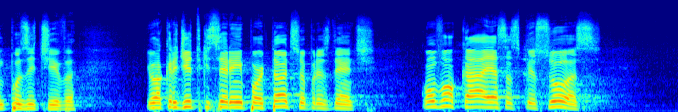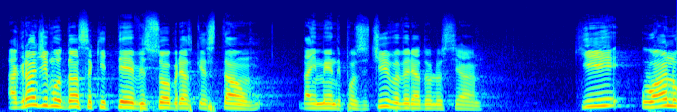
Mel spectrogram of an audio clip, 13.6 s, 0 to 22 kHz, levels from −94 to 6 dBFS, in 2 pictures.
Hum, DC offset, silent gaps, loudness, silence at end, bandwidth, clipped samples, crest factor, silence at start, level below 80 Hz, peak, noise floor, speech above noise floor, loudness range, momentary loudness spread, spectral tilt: none; under 0.1%; none; -26 LUFS; 0 s; 12 kHz; under 0.1%; 14 dB; 0 s; -60 dBFS; -12 dBFS; -72 dBFS; 47 dB; 5 LU; 12 LU; -5.5 dB/octave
